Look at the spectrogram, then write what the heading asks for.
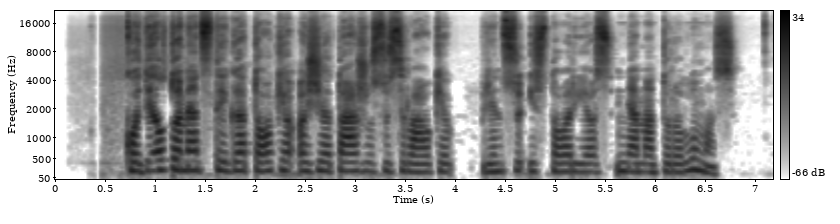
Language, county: Lithuanian, Utena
